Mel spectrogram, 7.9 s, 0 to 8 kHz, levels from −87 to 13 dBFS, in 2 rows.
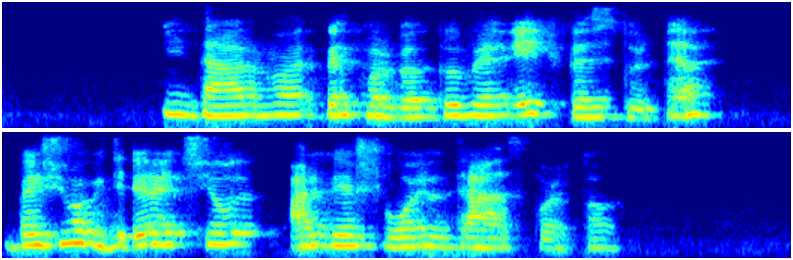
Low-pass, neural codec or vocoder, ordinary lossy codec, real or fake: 7.2 kHz; codec, 24 kHz, 1 kbps, SNAC; Opus, 32 kbps; fake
